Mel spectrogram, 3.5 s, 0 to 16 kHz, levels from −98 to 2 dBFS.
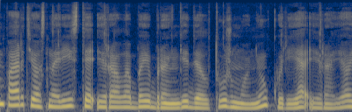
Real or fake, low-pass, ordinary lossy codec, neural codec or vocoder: fake; 14.4 kHz; MP3, 96 kbps; vocoder, 44.1 kHz, 128 mel bands every 512 samples, BigVGAN v2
